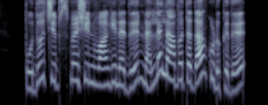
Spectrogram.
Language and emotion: Tamil, happy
